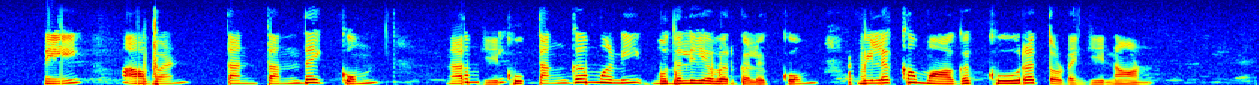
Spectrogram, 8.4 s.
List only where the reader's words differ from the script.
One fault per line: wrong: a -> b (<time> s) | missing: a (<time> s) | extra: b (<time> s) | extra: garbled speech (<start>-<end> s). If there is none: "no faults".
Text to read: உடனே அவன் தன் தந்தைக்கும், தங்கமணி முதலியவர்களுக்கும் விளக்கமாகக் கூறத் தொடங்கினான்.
extra: garbled speech (3.0-3.5 s)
